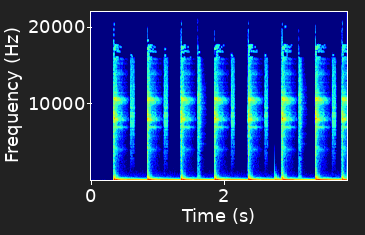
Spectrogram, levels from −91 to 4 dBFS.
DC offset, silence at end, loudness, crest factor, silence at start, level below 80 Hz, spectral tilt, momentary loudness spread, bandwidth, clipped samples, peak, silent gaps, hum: under 0.1%; 0 s; -23 LUFS; 16 dB; 0.35 s; -20 dBFS; -5.5 dB/octave; 6 LU; 18.5 kHz; under 0.1%; -4 dBFS; none; none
